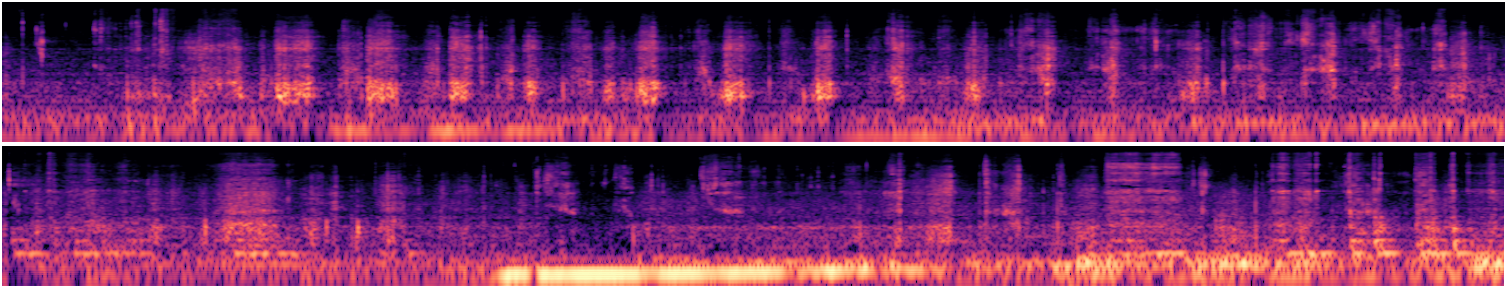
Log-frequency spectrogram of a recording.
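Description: Thick freezer frost being scraped and crunched with a metal spoon and a small wooden-handled blade, in quick repeated strokes. A low rumble comes in for a couple of seconds about two-thirds of the way through.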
